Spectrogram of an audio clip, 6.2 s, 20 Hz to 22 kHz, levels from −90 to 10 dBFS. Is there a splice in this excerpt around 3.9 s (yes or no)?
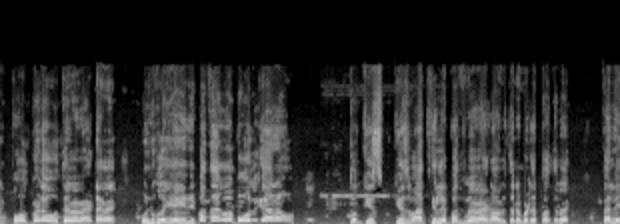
no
